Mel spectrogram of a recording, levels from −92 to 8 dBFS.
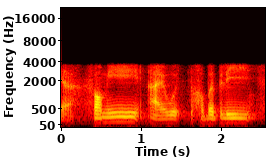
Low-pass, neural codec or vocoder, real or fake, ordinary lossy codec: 3.6 kHz; codec, 24 kHz, 0.5 kbps, DualCodec; fake; Opus, 64 kbps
